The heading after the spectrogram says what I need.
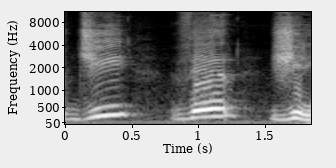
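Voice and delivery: Divergir stretched very slowly, every syllable held; slow emphatic definition. Shown as a demonstration. Teacher to students, contrasting terms, very slow and emphatic. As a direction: drag Divergir out so it sinks in. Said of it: "Que que é de encontro?".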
